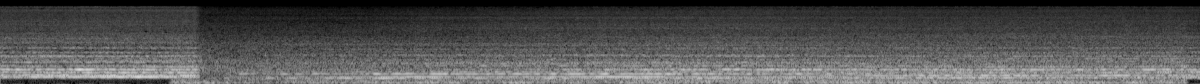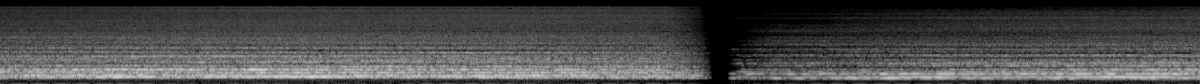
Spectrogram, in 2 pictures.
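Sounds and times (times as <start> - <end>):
droning chord music: 0.0 - 24.0
low rumbling noise: 1.7 - 11.9.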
